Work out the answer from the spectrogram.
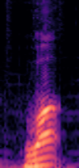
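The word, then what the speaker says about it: wa (は): Donc wa ici, on le prononce comme si c'était un W, donc W-A, alors que normalement ce hiragana devrait être prononcé ha. Alors là c'est un cas spécial, quand ce hiragana est utilisé en tant que la particule, comme ça une particule, donc wa, il faut la prononcer wa et non pas ha.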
